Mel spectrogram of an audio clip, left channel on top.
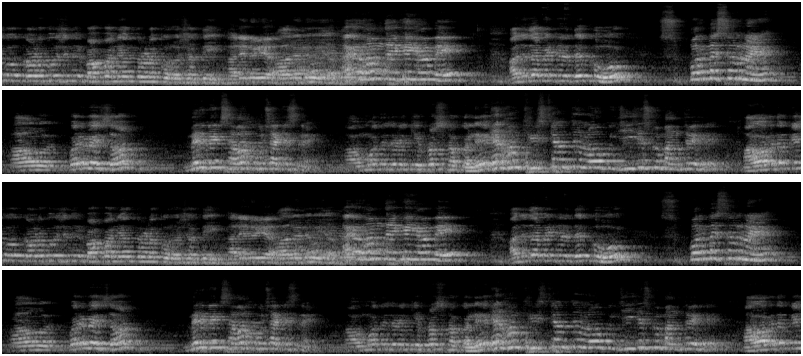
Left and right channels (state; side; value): normal; both; correlation 0.70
